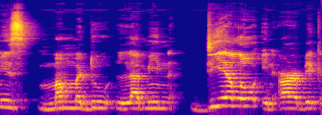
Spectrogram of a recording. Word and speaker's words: Mamadou: In Arabic, I think you would pronounce it Muhammad Al Amin Diallo, but I'm from Guinea Conakry, and this is how the Fulanis pronounce Muhammad. They say Mamadou.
